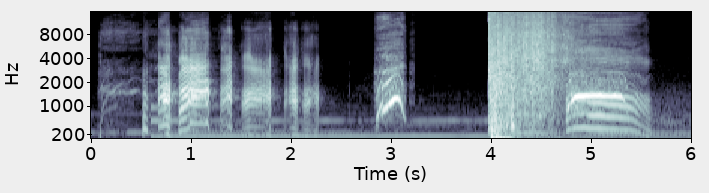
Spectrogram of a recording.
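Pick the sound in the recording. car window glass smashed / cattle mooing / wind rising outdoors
car window glass smashed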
